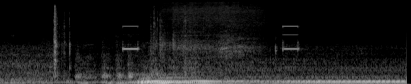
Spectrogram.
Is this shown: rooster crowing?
no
